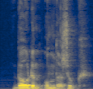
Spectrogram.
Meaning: 1. a soil survey, soil research 2. a thorough investigation, to get to the bottom of something
- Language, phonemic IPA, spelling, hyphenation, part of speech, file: Dutch, /ˈboː.dəmˌɔn.dər.zuk/, bodemonderzoek, bo‧dem‧on‧der‧zoek, noun, Nl-bodemonderzoek.ogg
